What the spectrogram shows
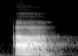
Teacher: The a sound in French is similar to the pronunciation of the letter A in the American pronunciation of father. The mouth is well open. The lips are slightly stretched. The tongue is in a central position. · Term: oral vowel, oral vowel a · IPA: [a]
